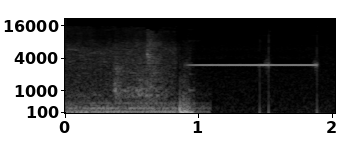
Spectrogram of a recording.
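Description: A loud thump just before a second in, followed by a single high electronic beep held steadily for almost a second, with two sharp clicks across it, cut off suddenly.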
